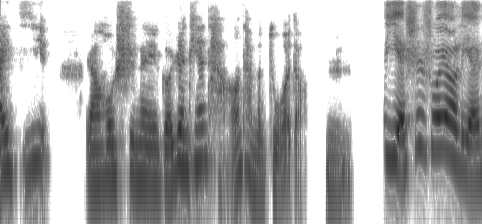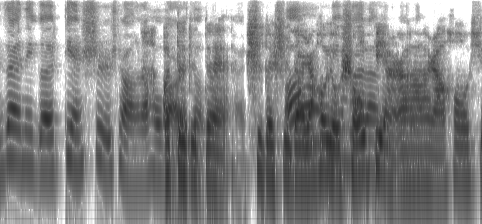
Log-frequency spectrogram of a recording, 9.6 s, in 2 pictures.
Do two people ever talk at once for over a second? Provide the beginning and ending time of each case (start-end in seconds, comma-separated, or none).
6.4-9.1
